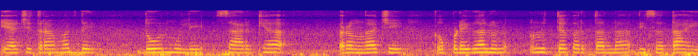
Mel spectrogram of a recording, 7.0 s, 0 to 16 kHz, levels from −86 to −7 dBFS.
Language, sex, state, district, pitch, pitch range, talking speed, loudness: Marathi, female, Maharashtra, Solapur, 240 Hz, 235-250 Hz, 105 wpm, -17 LUFS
